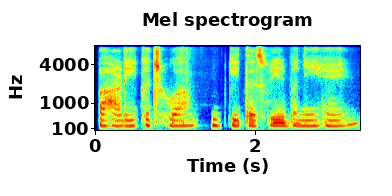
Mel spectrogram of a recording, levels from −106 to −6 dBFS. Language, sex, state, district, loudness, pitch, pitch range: Hindi, female, Madhya Pradesh, Bhopal, -20 LUFS, 205 Hz, 200-215 Hz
